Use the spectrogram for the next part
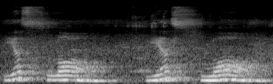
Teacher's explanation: عليك أن تفخمي حرف اللام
